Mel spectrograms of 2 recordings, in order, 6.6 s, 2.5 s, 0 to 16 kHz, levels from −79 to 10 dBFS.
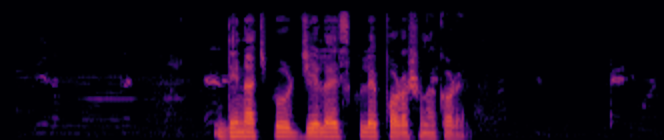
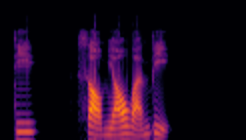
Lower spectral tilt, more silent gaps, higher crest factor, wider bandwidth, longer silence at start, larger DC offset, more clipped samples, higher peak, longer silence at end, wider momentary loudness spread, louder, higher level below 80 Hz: about the same, -5 dB/octave vs -5 dB/octave; second, none vs 0.44-0.71 s; about the same, 24 dB vs 22 dB; first, 11.5 kHz vs 8.4 kHz; first, 1.25 s vs 0.15 s; neither; neither; second, -8 dBFS vs -2 dBFS; second, 0.4 s vs 0.8 s; first, 23 LU vs 19 LU; second, -28 LUFS vs -19 LUFS; about the same, -66 dBFS vs -64 dBFS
